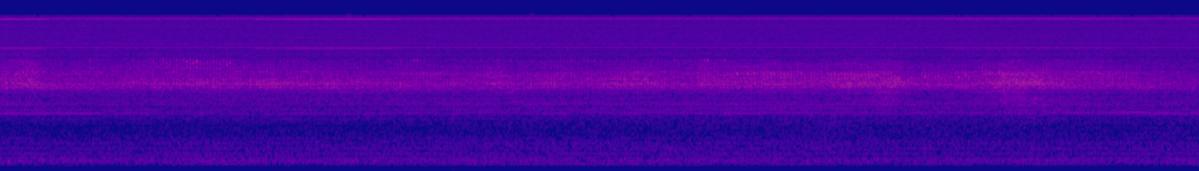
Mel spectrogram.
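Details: Steady broadband hiss with a faint mechanical hum throughout, and no animal calls heard.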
